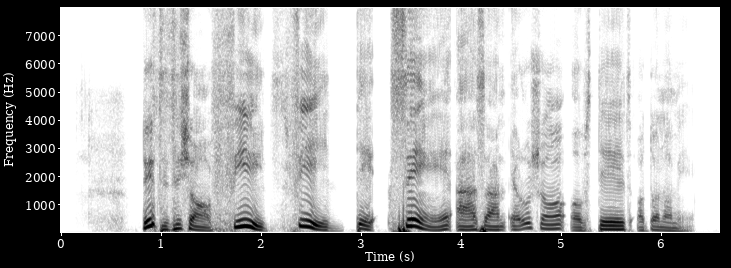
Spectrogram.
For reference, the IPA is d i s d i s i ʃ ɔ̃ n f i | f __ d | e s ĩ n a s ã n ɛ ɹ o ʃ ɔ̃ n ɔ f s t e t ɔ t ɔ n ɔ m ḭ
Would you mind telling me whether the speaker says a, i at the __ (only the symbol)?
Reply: i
